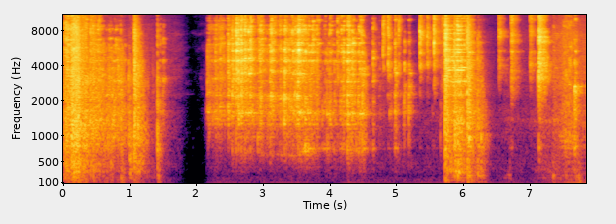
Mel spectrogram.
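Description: Crushed ice being scooped and shaken into a glass, a grainy crunching and rattling with glass clinks, in several bursts with short pauses, the longest about two seconds in.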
